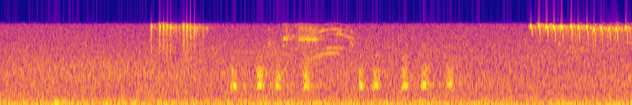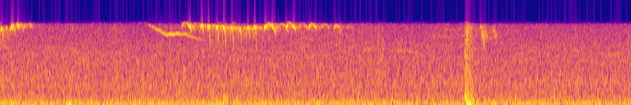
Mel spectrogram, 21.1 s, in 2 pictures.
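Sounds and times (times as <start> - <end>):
birds calling: 2.5 - 7.8, 8.8 - 11.2, 12.8 - 19.0.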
